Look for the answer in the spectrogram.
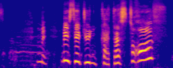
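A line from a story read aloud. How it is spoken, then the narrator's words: Exclaiming. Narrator (French): s'exclame un autre lutin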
